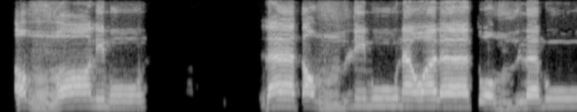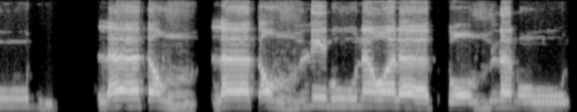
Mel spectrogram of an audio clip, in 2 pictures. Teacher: huruf dha adalah huruf yang mempunyai sifat rikhwah yang berarti harus mengalirkan suara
